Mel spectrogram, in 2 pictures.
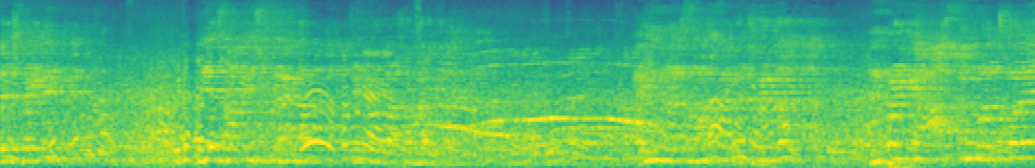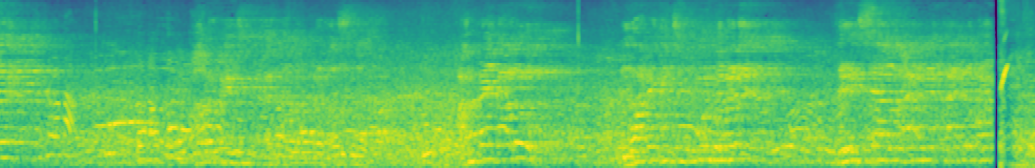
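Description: A large crowd cheers and shouts throughout a big echoing hall.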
